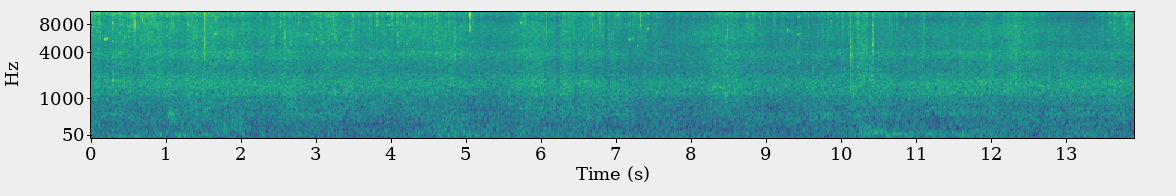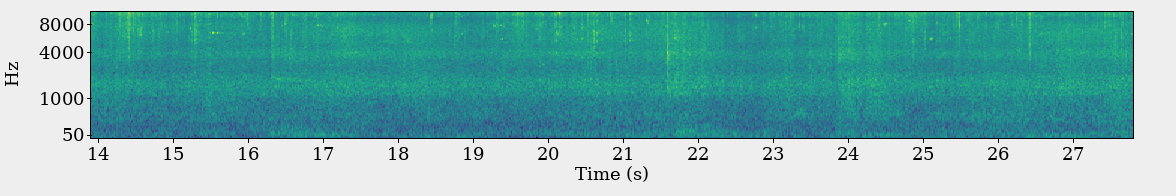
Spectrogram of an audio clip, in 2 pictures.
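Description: A strong wind roars and howls steadily.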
